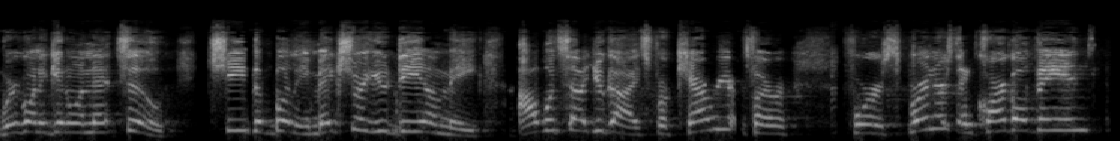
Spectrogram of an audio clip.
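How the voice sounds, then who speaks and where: With lively intonation and very even loudness, a woman speaks in a high voice. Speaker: courier business mentor. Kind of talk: live stream tutorial. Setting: livestream with co-host. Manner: fast.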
